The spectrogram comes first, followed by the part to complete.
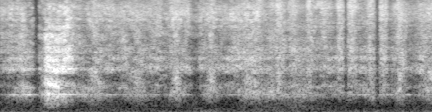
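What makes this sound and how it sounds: A small, closed, round metal tin with a black side and a printed lid is held in one hand and scratched with fingernails around its side and lid. A louder, brighter rasping burst comes near the start, followed by steady, dry scratching with brief dips and no low end.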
